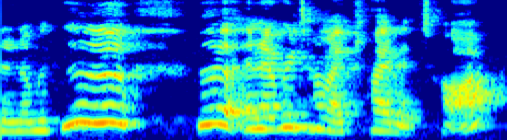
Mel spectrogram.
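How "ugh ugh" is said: high, loud panicked gasps imitated; gasping for breath. Speaker re-enacts their panic attack for a listener, gasping. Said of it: "hearing me gasping for breath".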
